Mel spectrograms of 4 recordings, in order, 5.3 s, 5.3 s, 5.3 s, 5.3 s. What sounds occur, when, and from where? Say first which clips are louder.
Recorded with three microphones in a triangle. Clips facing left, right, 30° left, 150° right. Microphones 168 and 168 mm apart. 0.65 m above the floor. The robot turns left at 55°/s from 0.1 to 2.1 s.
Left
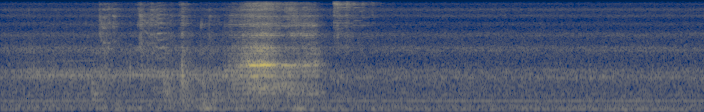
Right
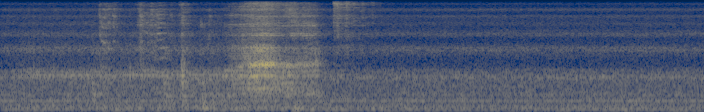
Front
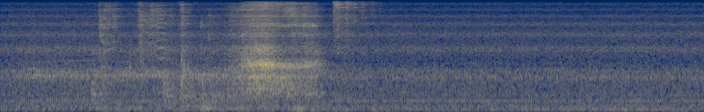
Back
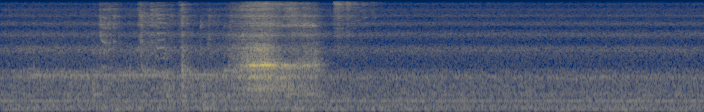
0.7 s breathing: right 2 dB, back 2 dB; 35° left, 2 m; by 2.4 s 45° right, 2 m
2.5 s keys jangling: right 3 dB, back 5 dB; 20° left, 1.2 m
